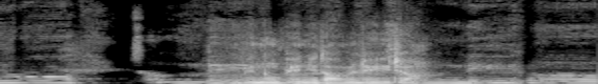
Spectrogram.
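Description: A man speaks quietly and sadly.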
